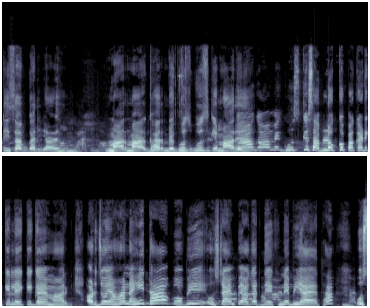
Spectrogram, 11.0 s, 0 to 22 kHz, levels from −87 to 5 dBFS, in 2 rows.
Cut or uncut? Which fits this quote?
uncut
